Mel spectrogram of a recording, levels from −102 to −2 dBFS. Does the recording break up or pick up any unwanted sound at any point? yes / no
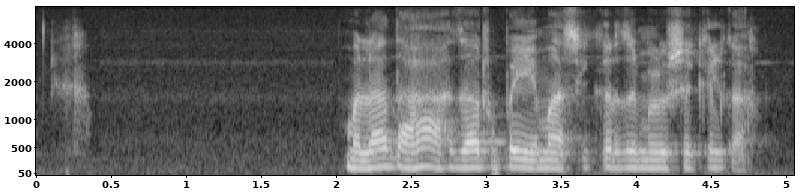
no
